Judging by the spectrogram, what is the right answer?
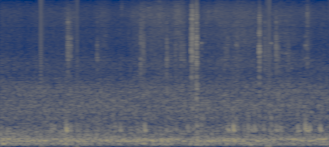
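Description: Steady low rumble of a car on a quiet morning drive, its road and engine noise continuous and close, with a few faint ticks and small bumps over the constant hum.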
